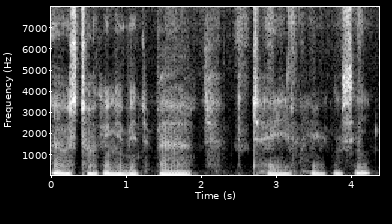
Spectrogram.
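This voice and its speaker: An extremely low, mellow voice with a Swedish accent speaks slowly in soft ASMR style. It slips mostly into a breathy whisper, halting and soothing, close to the microphone. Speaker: ASMR artist drawing while talking. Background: pencil writing and drawing sounds.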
